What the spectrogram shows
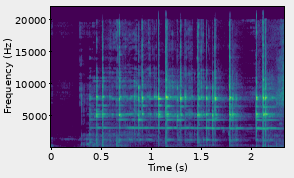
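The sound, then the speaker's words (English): A spoon clinks repeatedly against a coffee cup in quick, irregular taps, bright and ringing, as if stirring, with no voices over it. “so yeah that is my coffee i'm storing my coffee”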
